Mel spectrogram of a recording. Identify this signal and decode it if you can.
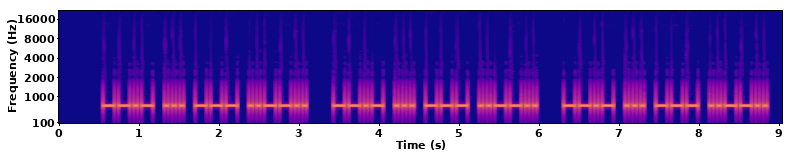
Morse code, heard as a keyed tone, about 25 wpm, 700 Hz. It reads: QSO? QSO? QSO?
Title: Q-Codes Repeated 3x 25wpm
